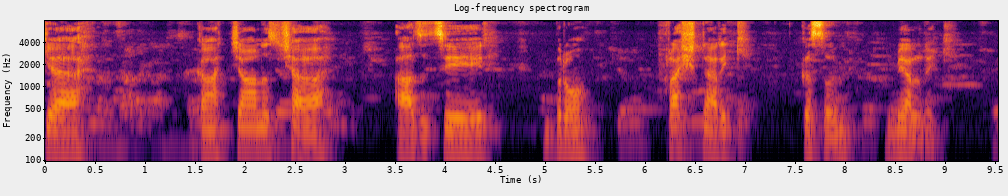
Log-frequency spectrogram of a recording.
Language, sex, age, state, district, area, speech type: Kashmiri, male, 45-60, Jammu and Kashmir, Bandipora, rural, read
